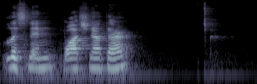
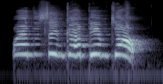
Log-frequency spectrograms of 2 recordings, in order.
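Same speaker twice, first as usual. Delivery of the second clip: mock exasperated voice. Mock repeat of her own line.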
